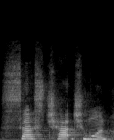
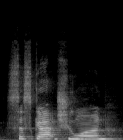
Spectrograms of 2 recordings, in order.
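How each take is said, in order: First: "Saskatchewan" with ch for the k, sas-CHAT-chewan; CH mispronunciation. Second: "Saskatchewan" with a hard k after the first s; hard C pronunciation. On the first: Streamer testing the viewer's wrong reading, "Saskatchewan" with a ch. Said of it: "Why wouldn't cat be pronounced chat". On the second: Streamer showing the viewer the right sound, "Saskatchewan" with a hard k. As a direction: draw out "Saskatchewan" slowly, sounding sas-KATCH. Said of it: "it would be C". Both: Shown as a demonstration.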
